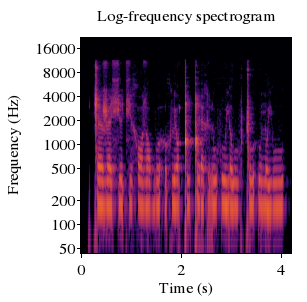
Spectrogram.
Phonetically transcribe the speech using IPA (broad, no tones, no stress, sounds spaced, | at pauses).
ǁ ɛ ʐ ɛ ɕ ɪ t͡ɕ ɪ x ɔ z ɔ b ʊ h ʊ x lʲ ɔ ǃ i ǃ ɪ ɾ ɛ x r u x u j ə w u x ǁ u h u n ʊ j u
